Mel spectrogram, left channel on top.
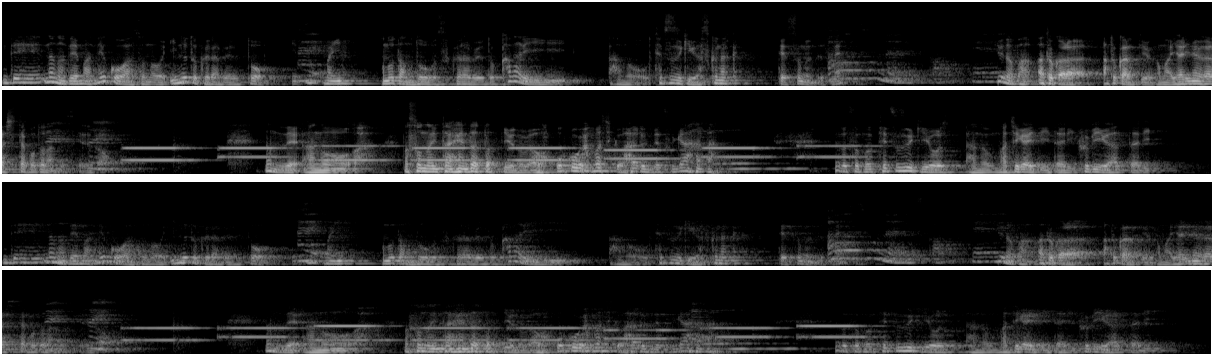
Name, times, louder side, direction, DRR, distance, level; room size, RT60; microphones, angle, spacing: voice 1, 0.0-3.5 3.8-5.6 6.1-7.3 7.8-8.4 10.0-13.2 14.4-15.8 16.1-19.3 20.0-20.1 20.4-23.6, left 5 dB, 70° left, 11 dB, 0.3 m, -30 dB
voice 2, 8.2-10.3 12.5-13.2 19.0-20.0, right 2 dB, 75° right, -2 dB, 1.5 m, -41 dB
sound 1, 13.3-13.8 14.2-14.8 15.2-15.8 16.2-16.7 17.1-17.7 18.1-18.6 19.1-19.6 20.0-20.6, left 3 dB, 30° right, 1.6 m, -33 dB
6.6 x 4.2 x 3.6 m, 1.2 s
head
